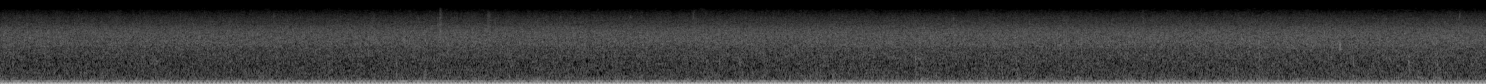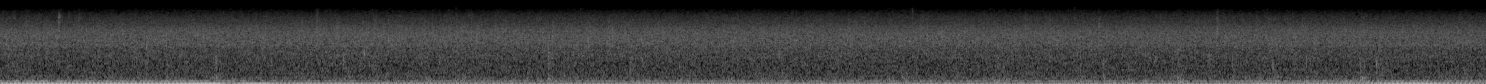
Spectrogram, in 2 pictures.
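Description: Steady, even hiss with a low hum underneath. About seventeen seconds in, the hum thins out and the hiss gets a little quieter.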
